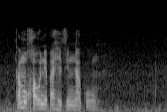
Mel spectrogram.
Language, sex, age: Southern Sotho, male, 20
